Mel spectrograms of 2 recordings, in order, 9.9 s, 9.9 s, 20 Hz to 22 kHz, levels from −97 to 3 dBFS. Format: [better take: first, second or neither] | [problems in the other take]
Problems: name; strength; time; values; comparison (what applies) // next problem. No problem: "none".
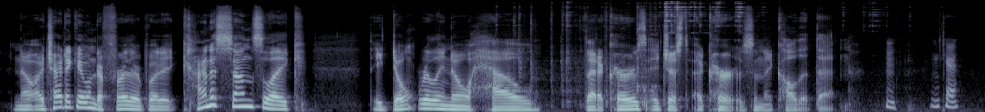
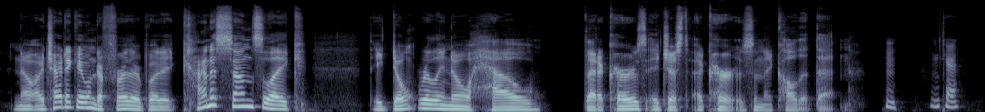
second | jangling keys; faint; from 5 to 9 s; peak 10 dB below the speech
